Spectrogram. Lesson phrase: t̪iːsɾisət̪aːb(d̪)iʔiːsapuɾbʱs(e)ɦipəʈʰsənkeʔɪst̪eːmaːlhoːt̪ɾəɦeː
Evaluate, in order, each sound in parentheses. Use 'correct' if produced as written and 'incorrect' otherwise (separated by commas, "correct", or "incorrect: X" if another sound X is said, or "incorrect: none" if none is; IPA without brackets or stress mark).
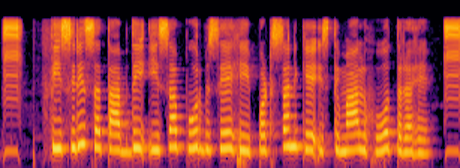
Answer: correct, correct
